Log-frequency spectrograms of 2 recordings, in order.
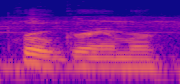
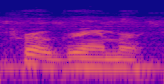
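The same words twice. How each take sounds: No difference in how they are said.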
